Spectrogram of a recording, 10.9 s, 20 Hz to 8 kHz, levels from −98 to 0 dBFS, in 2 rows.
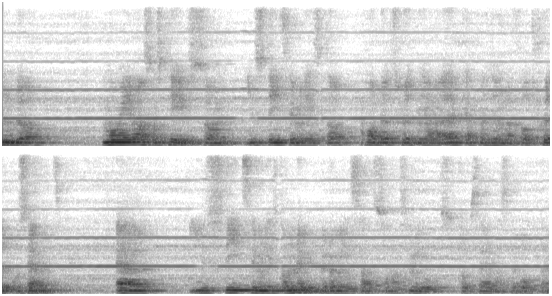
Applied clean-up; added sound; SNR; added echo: none; Bowed string instrument; 18 dB; reverberation time 0.9 s.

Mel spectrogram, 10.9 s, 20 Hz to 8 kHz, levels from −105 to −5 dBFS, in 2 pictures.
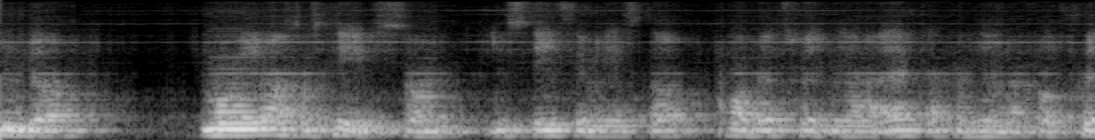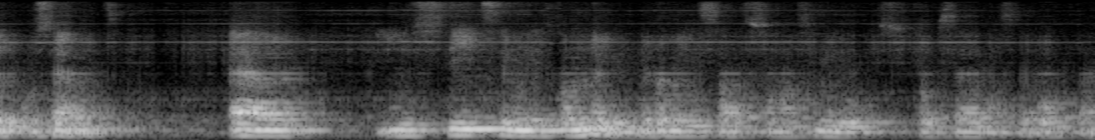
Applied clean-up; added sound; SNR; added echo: neural separator model SepFormer DNS4.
